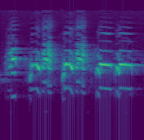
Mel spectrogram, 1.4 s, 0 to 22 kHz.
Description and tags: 20070506.rubber.duckies.07
squeaks from actual birds (Coot, Great Reed Warbler, Little Grebe) which may remind a toy.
